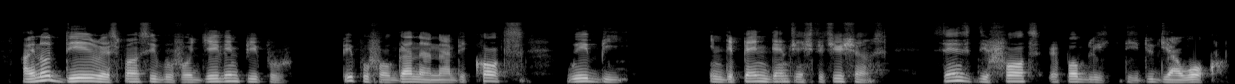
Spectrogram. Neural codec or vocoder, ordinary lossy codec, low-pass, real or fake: none; none; 7.2 kHz; real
